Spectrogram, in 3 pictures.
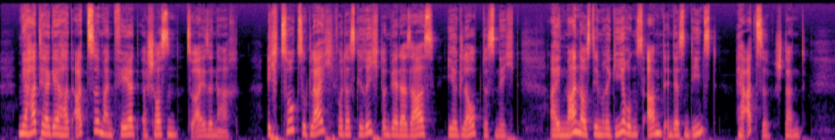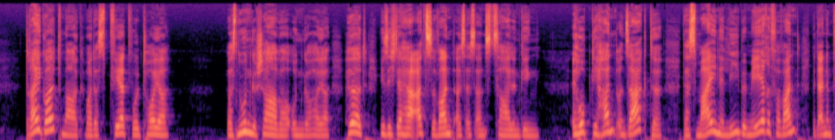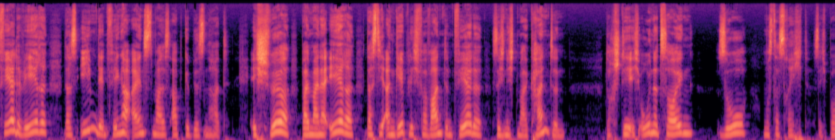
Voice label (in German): hochdeutsch; Walther von der Vogelweide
